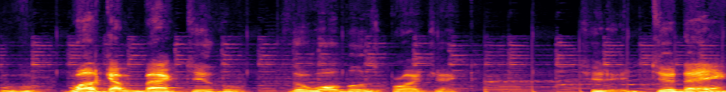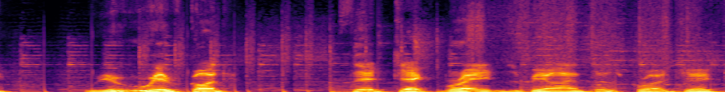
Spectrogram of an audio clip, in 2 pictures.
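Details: Adult man with Friedreich's ataxia causing ataxic dysarthria, speech that standard AI speech recognition struggles with; ataxic dysarthria.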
